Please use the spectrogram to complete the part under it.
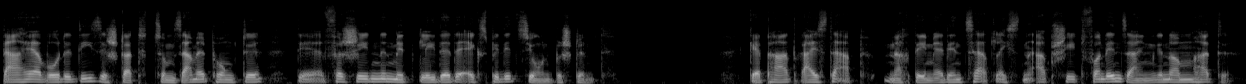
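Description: A man narrating an old novel as an audiobook, measured and even. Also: lowish voice, vocal fry, no room sound, studio quality. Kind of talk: scripted narration of a classic novel.

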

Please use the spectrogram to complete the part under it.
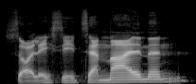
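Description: A man's voice: fairly even intonation, measured pace, clear, resonant tone. A man reading a German story aloud, voicing a blustering, domineering old captain who roars his threats. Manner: booming, shouted outbursts.

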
